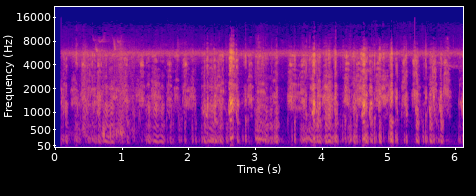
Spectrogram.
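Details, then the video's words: Pet ducks at morning treat time, described as happy, give a busy run of short, raspy calls with no clear rhythm. A steady high whine runs throughout. "More Morning Treats for our pet duckies - happy happy sights & sounds"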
